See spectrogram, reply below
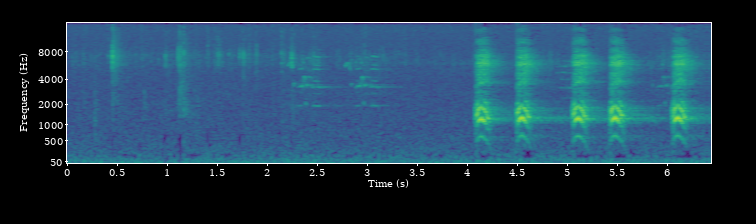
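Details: Crow making noise as a squirrel chases a raven; after a few seconds of quiet with faint background chirps, five loud harsh caws follow one another at roughly half-second intervals.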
